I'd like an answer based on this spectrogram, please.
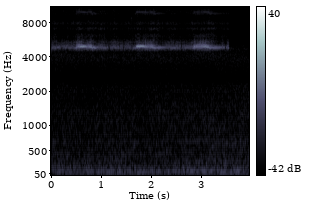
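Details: Bell cricket singing: clear, high, ringing tonal bursts of about a third of a second, repeated roughly every 1.2 seconds, three bursts over a faint steady background hiss.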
